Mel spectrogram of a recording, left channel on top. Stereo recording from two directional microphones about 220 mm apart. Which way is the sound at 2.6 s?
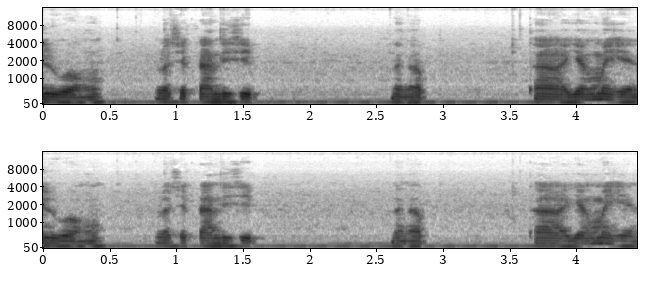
20° left (ahead or behind).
